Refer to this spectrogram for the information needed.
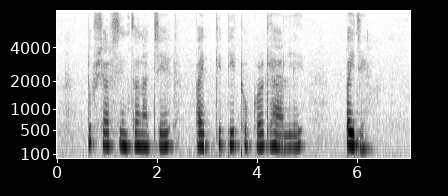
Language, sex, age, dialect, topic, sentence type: Marathi, female, 25-30, Varhadi, agriculture, question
